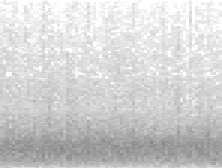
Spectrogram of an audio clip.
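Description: Steady, dense clapping from an audience giving God a big clap, a continuous wash of many hands with no distinct individual claps and no talking over it, holding at an even moderate level throughout.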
